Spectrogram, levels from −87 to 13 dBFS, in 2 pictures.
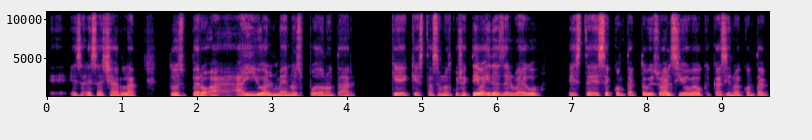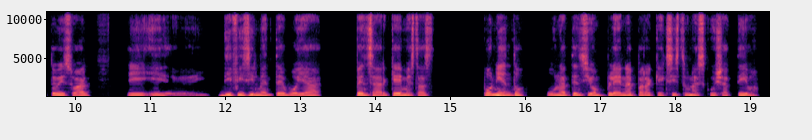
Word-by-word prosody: e 440 Hz, +1 st, -24 dB
esa 145 Hz, -, -4 dB
esa 145 Hz, 0 st, +2 dB
charla. 140 Hz, +2 st, +1 dB, 0.4 s
Entonces 125 Hz, -3 st, +1 dB
pero 135 Hz, -1 st, +3 dB
a 125 Hz, -, +1 dB
a 125 Hz, 0 st, -7 dB
ahí 130 Hz, +3 st, +3 dB
yo 155 Hz, 0 st, +5 dB
al 155 Hz, +1 st, +3 dB
menos 150 Hz, 0 st, 0 dB
puedo 130 Hz, +2 st, -2 dB
notar 125 Hz, -1 st, -5 dB, 0.5 s
que 120 Hz, -4 st, 0 dB
que 115 Hz, -, -5 dB
estás 105 Hz, 0 st, -1 dB
en -, -, -2 dB
una 130 Hz, -, +1 dB
escucha 130 Hz, +4 st, -3 dB
activa 200 Hz, +6 st, +6 dB
y 150 Hz, -, +4 dB
desde 125 Hz, -3 st, +3 dB
luego 135 Hz, +8 st, 0 dB, 0.3 s
esté 125 Hz, +2 st, -1 dB
ese 150 Hz, +5 st, +5 dB
contacto 115 Hz, +2 st, -3 dB
visual, 160 Hz, +9 st, +3 dB
si 125 Hz, -, +3 dB
yo 130 Hz, -, +2 dB
veo 145 Hz, +1 st, +2 dB
que 110 Hz, -, -20 dB
casi 125 Hz, +3 st, -1 dB
no 135 Hz, -, 0 dB
hay 135 Hz, -, -3 dB
contacto 135 Hz, 0 st, -3 dB
visual 135 Hz, +1 st, 0 dB, 0.5 s
y 125 Hz, -1 st, -1 dB
y 115 Hz, -3 st, -5 dB, 0.5 s
y -, -, -27 dB
difícilmente 140 Hz, -2 st, +1 dB
voy 120 Hz, -1 st, -2 dB
a 130 Hz, -3 st, -2 dB, 0.5 s
pensar 115 Hz, -5 st, +2 dB
que 150 Hz, -1 st, +4 dB
me 125 Hz, -, +1 dB
estás 110 Hz, 0 st, -3 dB, 0.6 s
poniendo 195 Hz, -, +2 dB, 0.2 s
una 120 Hz, +3 st, 0 dB
atención 130 Hz, +1 st, -1 dB
plena 135 Hz, +5 st, +1 dB
para 115 Hz, -8 st, -2 dB
que 100 Hz, -, -7 dB
exista 110 Hz, +3 st, 0 dB
una 110 Hz, +1 st, 0 dB
escucha 100 Hz, -2 st, 0 dB
activa. 115 Hz, +1 st, -3 dB
130 Hz, 180 wpm, -21 LUFS, 120-145 Hz, 0.6 s, activa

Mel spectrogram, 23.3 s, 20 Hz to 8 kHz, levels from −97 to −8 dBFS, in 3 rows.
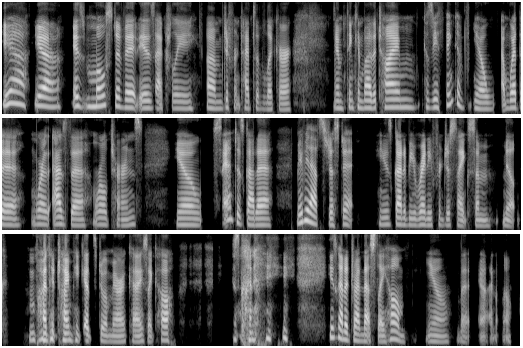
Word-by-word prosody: Yeah, 300 Hz, -1 st, +2 dB
yeah. 235 Hz, -3 st, +5 dB, 0.2 s
Is 240 Hz, -1 st, +4 dB
most 235 Hz, +3 st, -1 dB
of 230 Hz, -3 st, +1 dB
it 200 Hz, -2 st, +5 dB
is 190 Hz, 0 st, +1 dB
actually, 180 Hz, -1 st, -4 dB, 0.2 s
um, 180 Hz, -2 st, 0 dB
different 205 Hz, -, -6 dB
types 180 Hz, -1 st, -3 dB
of 170 Hz, -1 st, -11 dB
liquor. 160 Hz, -1 st, -2 dB, 0.7 s
I'm 190 Hz, -1 st, 0 dB
thinking 200 Hz, +1 st, -4 dB
by 195 Hz, 0 st, +1 dB
the 195 Hz, -, 0 dB
time 210 Hz, -1 st, +3 dB
'cause 205 Hz, 0 st, -8 dB
you 210 Hz, -, -2 dB
think 280 Hz, -, -4 dB
of, 270 Hz, -9 st, -6 dB
you 185 Hz, -, -5 dB
know, 165 Hz, 0 st, -4 dB
uh, -, -, -1 dB
where 200 Hz, +1 st, +2 dB
the 170 Hz, -3 st, +1 dB, 0.2 s
where 185 Hz, -1 st, -3 dB
as 190 Hz, -2 st, +1 dB
the 160 Hz, -1 st, 0 dB
world 175 Hz, -1 st, -6 dB
turns, 160 Hz, +5 st, -3 dB, 0.5 s
you 170 Hz, -, +1 dB
know, 170 Hz, -1 st, +1 dB, 0.2 s
Santa's 235 Hz, -, +1 dB
gotta 165 Hz, -1 st, +3 dB, 0.4 s
maybe 240 Hz, +6 st, 0 dB
that's 225 Hz, -6 st, +2 dB
just 170 Hz, 0 st, -1 dB
it. 180 Hz, -2 st, -2 dB, 0.3 s
He's 180 Hz, -2 st, -8 dB
gotta 180 Hz, -2 st, +5 dB
be 165 Hz, -1 st, -4 dB
ready 170 Hz, -1 st, +2 dB
for 180 Hz, -, -11 dB
just, 160 Hz, +1 st, -2 dB
like, 150 Hz, -2 st, +2 dB
some 150 Hz, -1 st, -4 dB, 0.2 s
milk. -, -, -6 dB, 0.3 s
By 190 Hz, 0 st, +5 dB
the 215 Hz, +2 st, +1 dB
time 185 Hz, -2 st, +7 dB
he 180 Hz, -, -3 dB
gets 170 Hz, -, +2 dB
to 170 Hz, -, -3 dB
America, 150 Hz, 0 st, -1 dB
he's 155 Hz, +1 st, 0 dB
like, 145 Hz, -, -1 dB
"Oh," 180 Hz, 0 st, +3 dB, 0.9 s
he's 210 Hz, -, +2 dB
gonna 195 Hz, 0 st, +3 dB, 1.1 s
he's 260 Hz, +1 st, -1 dB
gotta 225 Hz, -5 st, +8 dB
drive 180 Hz, -2 st, 0 dB
that -, -, +6 dB
sleigh -, -, +5 dB
home, 210 Hz, -5 st, -1 dB, 0.3 s
you 160 Hz, -, -5 dB
know, 150 Hz, 0 st, -7 dB
but, -, -, -9 dB
yeah, -, -, -5 dB
I -, -, -6 dB
don't -, -, -20 dB
know. -, -, -10 dB
185 Hz, 190 wpm, -26 LUFS, 165-210 Hz, 1.1 s, gotta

